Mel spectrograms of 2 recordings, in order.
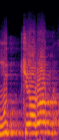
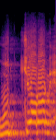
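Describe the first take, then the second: Both takes have the same delivery.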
